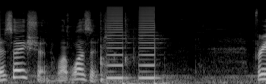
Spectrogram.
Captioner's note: buzzer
